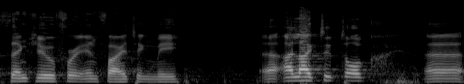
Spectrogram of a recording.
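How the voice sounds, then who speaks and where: Speaking at a fairly slow pace, a man uses a fairly high pitch and fairly even intonation. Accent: Dutch. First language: Dutch. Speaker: library program coordinator. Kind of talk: conference talk. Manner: slow, deliberate; halting.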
